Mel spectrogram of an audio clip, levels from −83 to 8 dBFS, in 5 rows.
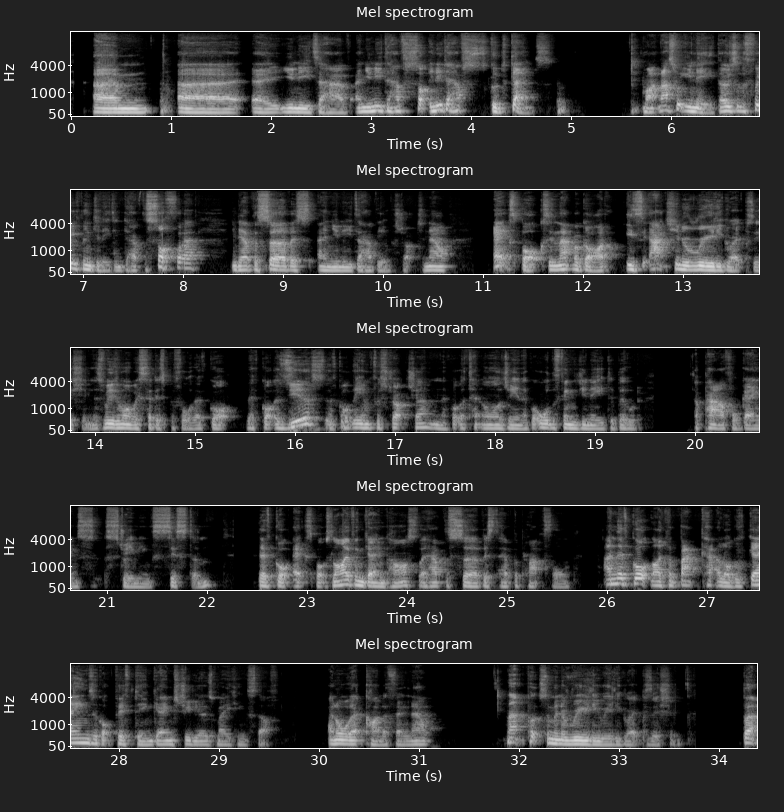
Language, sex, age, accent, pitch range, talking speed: English, male, 30-49, British, 110-140 Hz, 260 wpm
